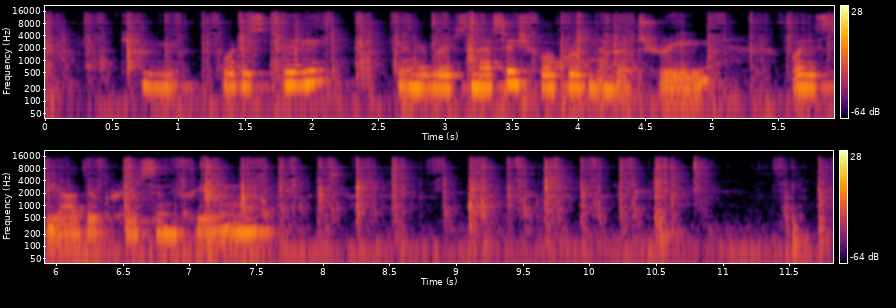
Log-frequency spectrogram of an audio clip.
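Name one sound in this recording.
Playing cards rustle and tick as they are shuffled by hand.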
